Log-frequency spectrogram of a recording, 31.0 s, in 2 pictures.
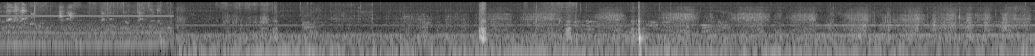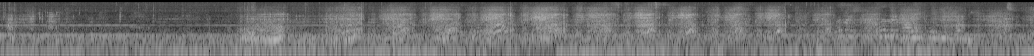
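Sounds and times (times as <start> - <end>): squeaky crunchy chewing: 0.0 - 2.6, 4.5 - 31.0
faint scraping: 19.0 - 31.0.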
